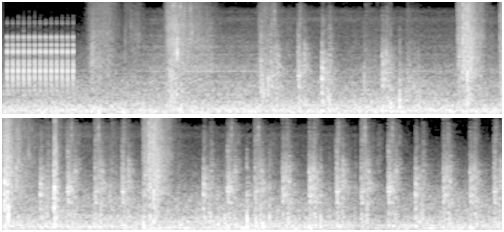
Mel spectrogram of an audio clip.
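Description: Footsteps clank on metal floors and stairs.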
